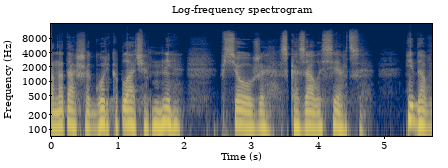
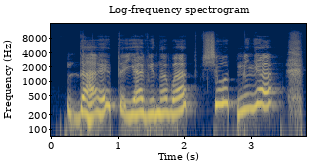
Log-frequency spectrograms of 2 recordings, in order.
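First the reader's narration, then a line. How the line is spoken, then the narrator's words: Sobbing. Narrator (Russian): повторял среди рыданий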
